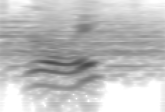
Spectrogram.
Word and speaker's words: Grewe: G-R-E-W-E, pronounced Gruey, like it is in the Upper Miami Valley.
